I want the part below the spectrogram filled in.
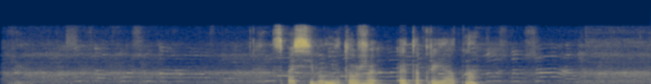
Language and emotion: Russian, neutral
